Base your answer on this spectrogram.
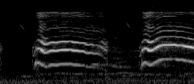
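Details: Street-dog puppies crying for their absent mother, a black puppy distressed and wanting milk; two drawn-out high whining cries, each about three-quarters of a second, slightly wavering in pitch, separated by a short pause, with a quiet background.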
